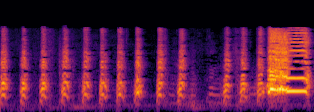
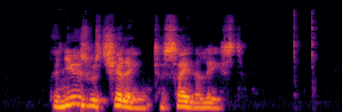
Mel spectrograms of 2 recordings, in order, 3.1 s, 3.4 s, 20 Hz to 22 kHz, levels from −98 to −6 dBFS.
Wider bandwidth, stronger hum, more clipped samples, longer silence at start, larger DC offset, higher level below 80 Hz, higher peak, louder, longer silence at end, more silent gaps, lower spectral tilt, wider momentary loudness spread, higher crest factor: second, 9.4 kHz vs 15 kHz; neither; neither; second, 0 s vs 0.55 s; neither; second, -86 dBFS vs -68 dBFS; first, -2 dBFS vs -12 dBFS; first, -21 LUFS vs -29 LUFS; second, 0.05 s vs 0.3 s; neither; second, 2 dB/octave vs -5 dB/octave; first, 21 LU vs 10 LU; about the same, 22 dB vs 20 dB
